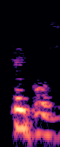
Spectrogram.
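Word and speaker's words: kapo: Capos is the most a common term, agreeable way that it is pronounced, capos, that in Nazi Germany,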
